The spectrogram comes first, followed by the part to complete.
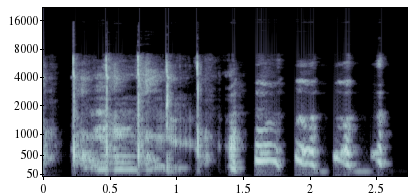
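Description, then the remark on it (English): A quick burst of about five sharp, crisp hand claps in an uneven rhythm, made by one person clapping for themself, with a voice running underneath, followed by a person speaking on their own. “I don't know what the fuck happened to it, so I'm clapping myself, okay?”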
